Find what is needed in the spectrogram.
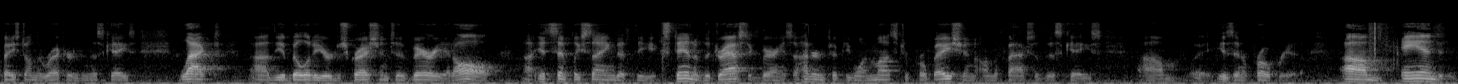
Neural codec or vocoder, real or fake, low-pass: none; real; 7.2 kHz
